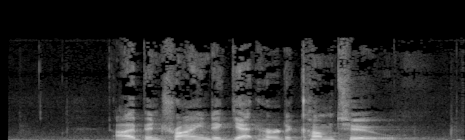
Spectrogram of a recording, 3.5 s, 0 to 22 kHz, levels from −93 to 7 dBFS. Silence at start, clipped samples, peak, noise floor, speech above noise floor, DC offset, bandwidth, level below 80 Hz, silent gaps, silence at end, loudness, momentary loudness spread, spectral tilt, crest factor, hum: 0.85 s; under 0.1%; -2 dBFS; -51 dBFS; 31 dB; under 0.1%; 16 kHz; -52 dBFS; none; 0.05 s; -20 LUFS; 7 LU; -5 dB/octave; 20 dB; none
